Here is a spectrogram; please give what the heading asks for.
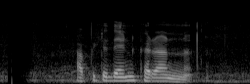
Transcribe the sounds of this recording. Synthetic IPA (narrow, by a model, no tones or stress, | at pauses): apiʈəd̪ɛnkəɾanːə̰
